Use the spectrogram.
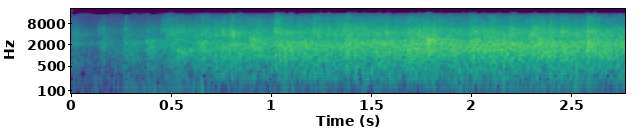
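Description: Audience applause swells quickly and holds steady, a dense, even wash of many hands clapping at once, fairly loud with no voices over it.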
